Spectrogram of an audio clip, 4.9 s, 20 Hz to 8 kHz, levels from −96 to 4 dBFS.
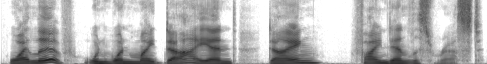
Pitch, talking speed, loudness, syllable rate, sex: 185 Hz, 135 wpm, -17 LUFS, 3.4 syllables/s, female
